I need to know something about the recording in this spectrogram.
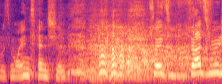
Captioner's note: crowd laughing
